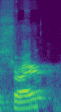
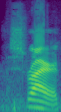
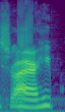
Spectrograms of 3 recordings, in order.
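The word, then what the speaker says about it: Schreier: Jason I see I think it's how you pronounce his name mm-hmm I think there's a strike Schreyer thank you sorry Jason Schreyer he announced it on his Twitter feed that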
